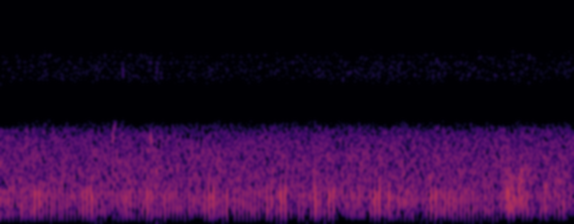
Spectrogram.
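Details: Domestic cat Chibi purring close up in Japan, a continuous low vibrating rumble in rhythmic swells roughly every half second to second, a couple of faint high squeaky notes mixed in early on.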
